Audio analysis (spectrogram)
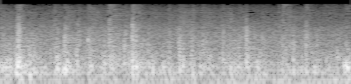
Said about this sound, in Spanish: Venga, tenemos que abordar el tren. Pero este es el tren presidencial. Sí, Cárdenas lo puso a disposición para traerlo de Tampico, Tamaulipas, a la capital mexicana.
